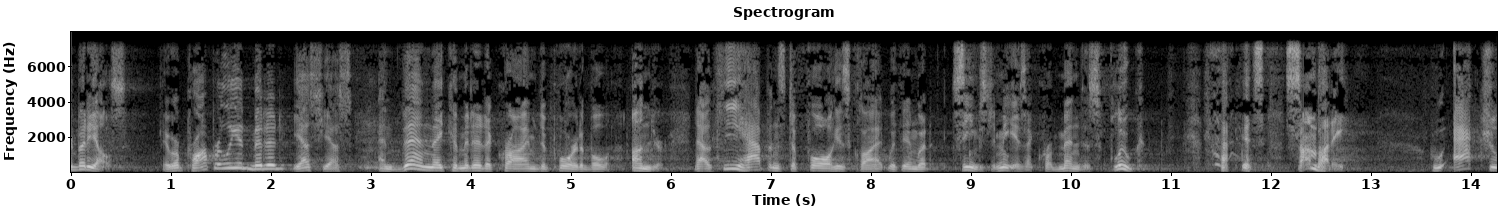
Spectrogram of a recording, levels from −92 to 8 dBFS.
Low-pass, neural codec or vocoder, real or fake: 7.2 kHz; none; real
